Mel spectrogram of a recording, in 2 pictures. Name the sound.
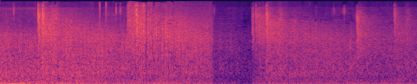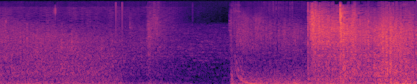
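return artillery fire in the video game Adeptus Titanicus: Dominus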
